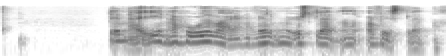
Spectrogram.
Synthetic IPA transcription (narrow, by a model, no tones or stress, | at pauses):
d̥enæɐʔe̝næɦo̝ːð̞̩ˠʋɑ̈ɪnəmel̰m̩øsd̥læn̰ð̞̩ˠɒ̽ʋesd̥læn̰ð̩ˠ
